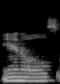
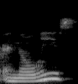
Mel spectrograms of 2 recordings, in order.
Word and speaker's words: anole: The first one that most gardeners are very aware of are the green anoles or anoles. Both of those pronunciations are correct.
